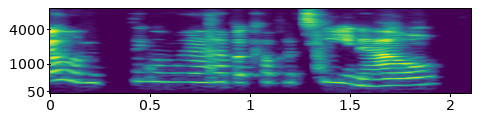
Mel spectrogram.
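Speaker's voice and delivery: quick, breezy English gent imitation; casual Englishman. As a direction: toss it off like a relaxed Londoner. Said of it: "And he's just like".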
